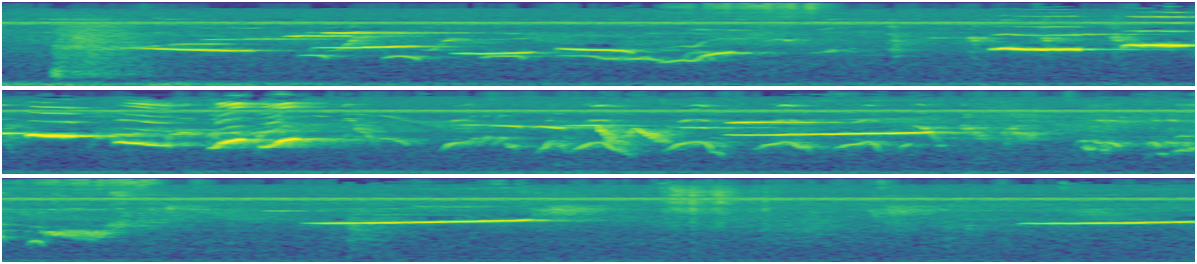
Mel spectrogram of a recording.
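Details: White-rumped shama song used as a lure for trapping birds: a rich run of varied whistled phrases, slurred notes and quick twitters, bursts of several seconds separated by short pauses, over a faint low rumble.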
